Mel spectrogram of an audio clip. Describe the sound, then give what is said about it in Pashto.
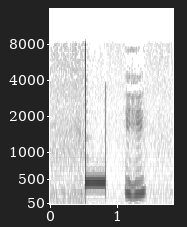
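A phone call during a doctor's consultation cuts off, leaving a single steady, mid-pitched beep tone on the line, followed by a short, wavering tone with a buzzy edge. “ښه، دلته چې دوی اړیکه پرې شوه”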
